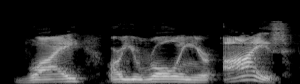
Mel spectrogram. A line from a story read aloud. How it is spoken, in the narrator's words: cried Jesus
